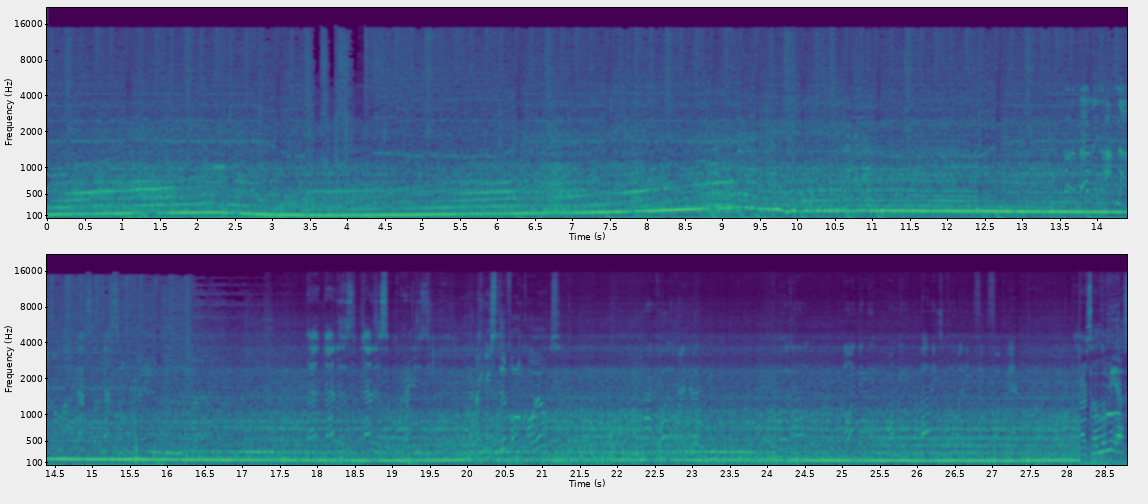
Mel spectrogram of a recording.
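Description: Mitsubishi Lancer Evolution X's turbocharged inline-four engine heard from inside the cabin. Its pitch rises and falls through several pulls in the first ten seconds, then holds a steady drone that sinks slowly.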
